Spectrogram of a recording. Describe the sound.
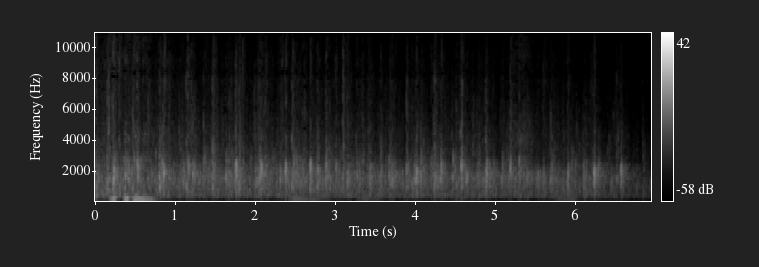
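A church audience applauds in appreciation of a man who has just prayed, steadily for about seven seconds, a dense, even wash of clapping that holds a constant level, with a few low voices calling out underneath.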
